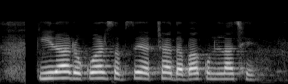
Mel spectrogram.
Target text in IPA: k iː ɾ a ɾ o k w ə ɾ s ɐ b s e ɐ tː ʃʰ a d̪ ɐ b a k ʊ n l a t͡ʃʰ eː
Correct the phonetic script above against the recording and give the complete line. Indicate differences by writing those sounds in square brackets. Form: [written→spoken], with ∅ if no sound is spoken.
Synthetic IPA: k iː ɾ a ɾ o k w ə ɾ s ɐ b s e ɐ tː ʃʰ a d̪ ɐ b a k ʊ n l a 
